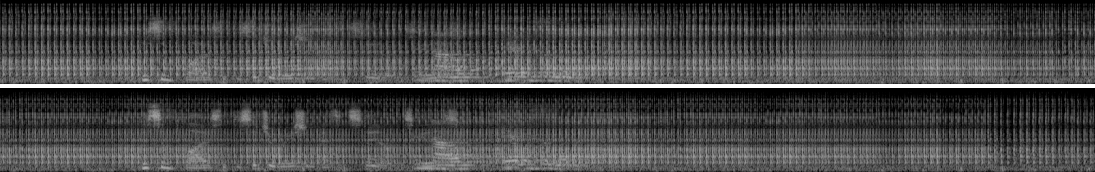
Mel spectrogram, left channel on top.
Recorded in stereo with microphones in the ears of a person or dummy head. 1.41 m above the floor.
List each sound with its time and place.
1.4 s a man speaking: 15° right (ahead or behind), 1.4 m; by 5.1 s 45° right (ahead or behind), 4 m
4.1 s a woman speaking: 35° right (ahead or behind), 9 m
